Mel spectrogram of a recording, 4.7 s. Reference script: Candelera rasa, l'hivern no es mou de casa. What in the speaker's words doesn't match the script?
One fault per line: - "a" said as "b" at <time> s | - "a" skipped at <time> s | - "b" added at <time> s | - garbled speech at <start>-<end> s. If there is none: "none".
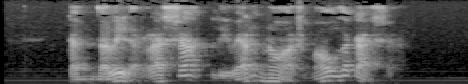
none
